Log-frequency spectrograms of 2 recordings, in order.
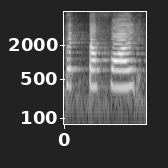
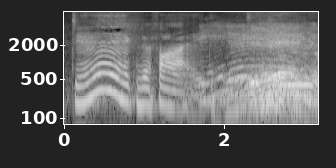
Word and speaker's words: dignified: If you say dignified, every syllable is the same, then it doesn't sound like very good rhythm for me in English. So I want to say dignified.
